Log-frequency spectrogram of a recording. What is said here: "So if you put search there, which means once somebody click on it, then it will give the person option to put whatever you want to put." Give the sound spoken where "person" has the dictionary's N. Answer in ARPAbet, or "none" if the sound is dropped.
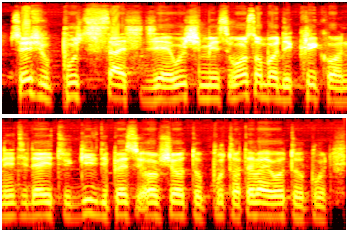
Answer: none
